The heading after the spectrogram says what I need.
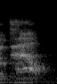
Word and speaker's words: Appel: I did intend with the ish ending to give a little nod to the ish movement started by Steve Appel, which rhymes with Steve Carell, and both funny intellectual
